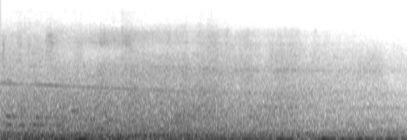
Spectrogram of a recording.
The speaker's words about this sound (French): Et à cette belle phrase s'ajoute le bruit de l'aéroport, comme je vous l'ai dit.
